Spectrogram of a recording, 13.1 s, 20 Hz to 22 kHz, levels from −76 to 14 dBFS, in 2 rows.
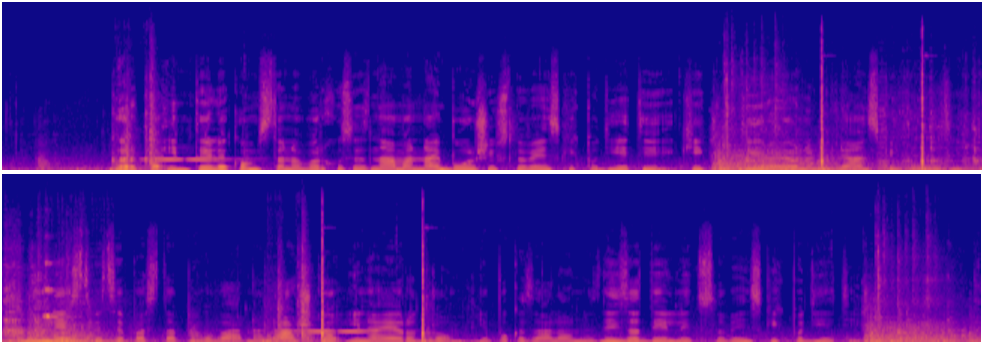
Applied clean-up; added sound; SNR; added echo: none; Tools + Sliding door; 4 dB; none.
